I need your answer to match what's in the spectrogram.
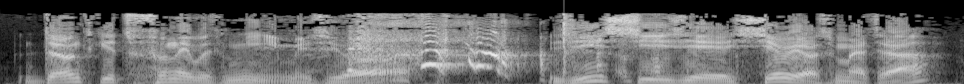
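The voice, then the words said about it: Put-on French accent. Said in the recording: “French accent? Can you still do it?”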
